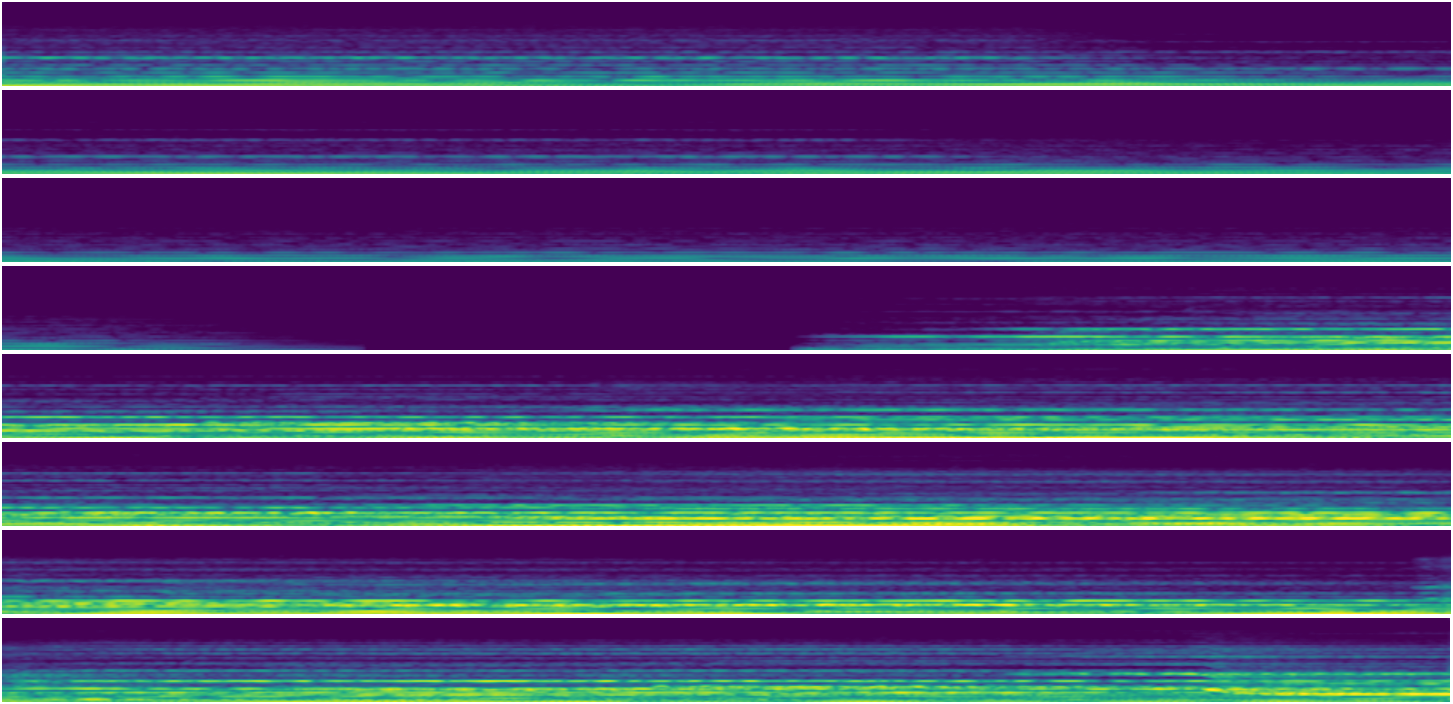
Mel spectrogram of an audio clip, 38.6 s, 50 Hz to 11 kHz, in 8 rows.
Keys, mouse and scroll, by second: 0.4 middle click, 1.1 middle click, 1.8 shift+a, 2.3 s, 3.1 click, 3.7 KP_7, 5.0 click, 5.7 s, 6.6 s, 7.3-8.3 drag, 8.5 KP_1, 9.6 middle click, 11.9 middle click, 12.9 ctrl+b, 14.5 ctrl+z, 14.9 ctrl+b, 16.8 s, 17.6-18.6 middle drag, 18.6 ctrl+r, 20.4 middle click, 21.3 l, 21.7 s, 22.3 middle click, 23.0 click, 24.7 Tab, 25.2 click, 25.6 Tab, 26.5 middle click, 27.3 Tab, 27.6 r, 28.5-29.8 middle drag, 30.4 Tab, 31.1-32.3 middle drag, 32.4 Tab, 33.1 click, 34.5 Tab, 34.7-36.7 middle drag, 36.7 Tab, 37.2 ctrl+r, 38.2 ctrl+r.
